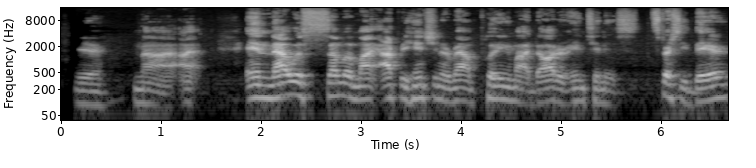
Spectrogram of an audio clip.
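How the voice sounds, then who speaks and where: A plain, everyday voice of a man at a moderate pace, with ordinary pitch variation. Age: 30s. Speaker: professor. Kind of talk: lecture. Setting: video call.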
